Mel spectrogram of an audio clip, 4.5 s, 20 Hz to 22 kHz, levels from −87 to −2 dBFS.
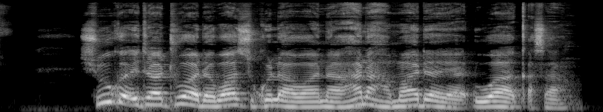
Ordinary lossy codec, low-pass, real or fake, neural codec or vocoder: none; none; real; none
